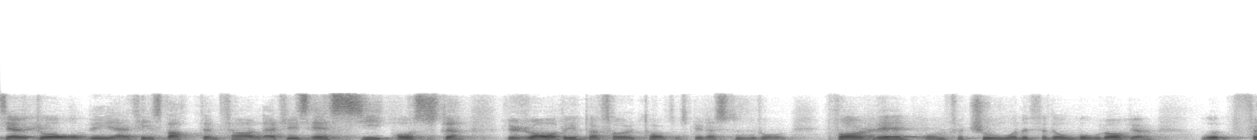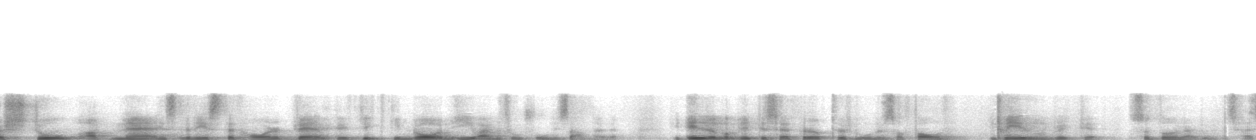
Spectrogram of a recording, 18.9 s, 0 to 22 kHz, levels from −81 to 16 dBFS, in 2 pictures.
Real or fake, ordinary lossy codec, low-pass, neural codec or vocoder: fake; AAC, 32 kbps; 7.2 kHz; codec, 16 kHz, 0.5 kbps, FunCodec, trained on Chinese and English, 25 frames a second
